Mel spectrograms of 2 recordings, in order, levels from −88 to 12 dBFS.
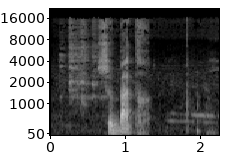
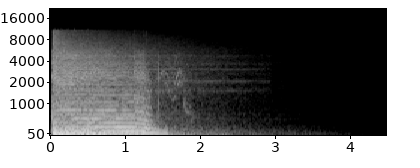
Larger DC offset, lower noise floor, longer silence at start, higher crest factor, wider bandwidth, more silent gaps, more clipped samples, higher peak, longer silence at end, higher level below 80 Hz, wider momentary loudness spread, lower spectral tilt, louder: neither; second, -49 dBFS vs -90 dBFS; about the same, 0.15 s vs 0.05 s; first, 24 dB vs 12 dB; first, 17 kHz vs 11 kHz; neither; neither; about the same, -2 dBFS vs 0 dBFS; second, 0.05 s vs 2.7 s; second, -50 dBFS vs -16 dBFS; first, 21 LU vs 14 LU; second, -3.5 dB/octave vs -6.5 dB/octave; second, -22 LUFS vs -11 LUFS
